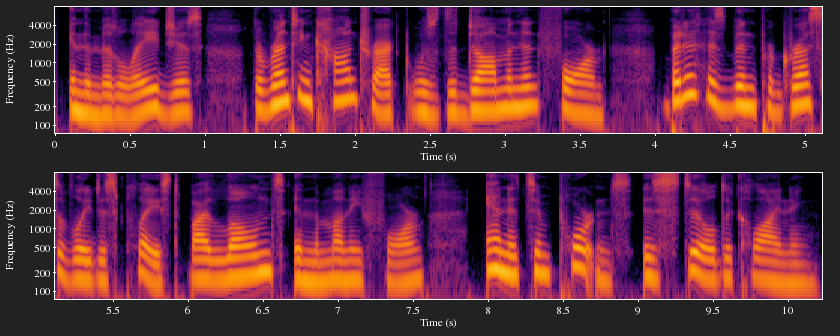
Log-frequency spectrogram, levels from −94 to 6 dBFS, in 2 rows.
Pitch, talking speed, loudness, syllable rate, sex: 180 Hz, 170 wpm, -20 LUFS, 5.3 syllables/s, female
